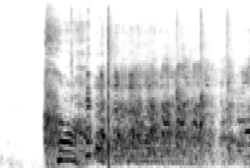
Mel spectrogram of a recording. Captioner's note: laughs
